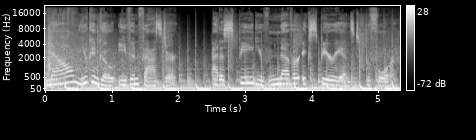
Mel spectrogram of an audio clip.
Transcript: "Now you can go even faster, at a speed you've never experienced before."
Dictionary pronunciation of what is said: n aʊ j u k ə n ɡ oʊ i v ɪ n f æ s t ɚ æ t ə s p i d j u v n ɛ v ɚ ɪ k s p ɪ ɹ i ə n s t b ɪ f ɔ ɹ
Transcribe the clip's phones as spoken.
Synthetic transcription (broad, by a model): n aʊ j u k ə n ɡ oʊ i v ɪ n f æ s t ɚ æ t ə s p i d j u v n ɛ v ɚ ɪ k s p ɪ ɹ i ə n s t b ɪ f ɔ ɹ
